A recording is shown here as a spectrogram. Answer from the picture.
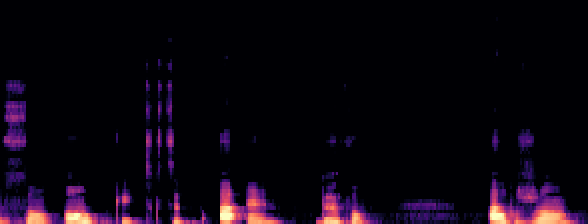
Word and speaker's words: argent: argent كذلك كاين لو son on ولكن كيتكتب avec EN.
